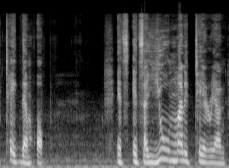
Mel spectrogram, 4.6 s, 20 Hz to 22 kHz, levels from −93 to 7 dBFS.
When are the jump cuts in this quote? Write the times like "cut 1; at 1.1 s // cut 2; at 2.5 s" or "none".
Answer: cut 1; at 2.1 s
